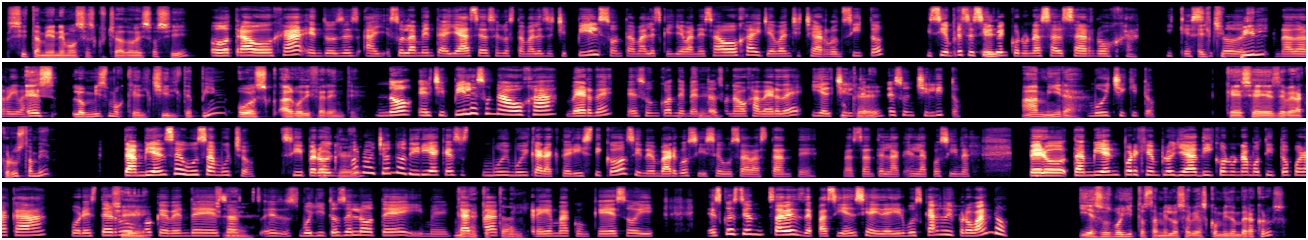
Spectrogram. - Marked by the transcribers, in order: other background noise
- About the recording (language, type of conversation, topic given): Spanish, podcast, ¿Cómo describirías el platillo que más te define culturalmente?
